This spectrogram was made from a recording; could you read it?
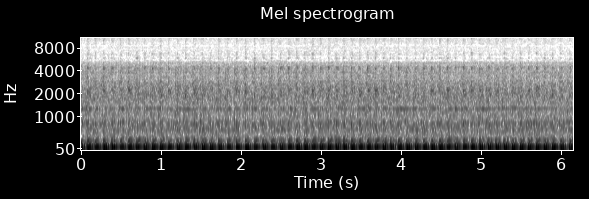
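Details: Honda Tiger single-cylinder engine after restoration, first start, broken exhaust bolt repaired and starter cable replaced: even, steady low idle thump about three beats a second, no knocks or rattles; smooth, healthy.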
